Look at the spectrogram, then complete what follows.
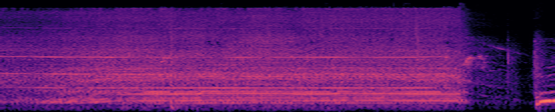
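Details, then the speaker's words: Worn, used Shark cordless vacuum on battery (dropped one bar): steady even hum, clean high whine, no rattle or surging, then winds down; motor healthy. "Marvelous. That works too. So, the battery does work, although it has just gone down one bar."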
